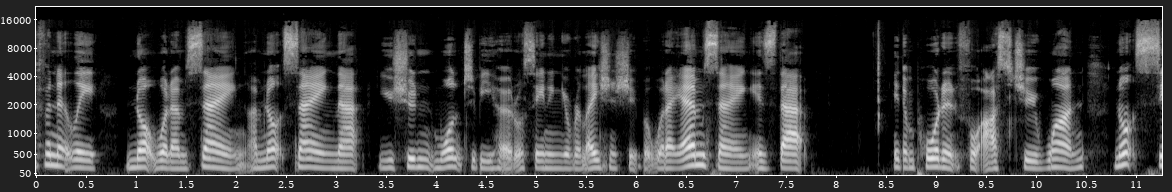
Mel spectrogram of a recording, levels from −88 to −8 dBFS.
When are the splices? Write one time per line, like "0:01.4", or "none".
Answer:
0:03.3
0:08.7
